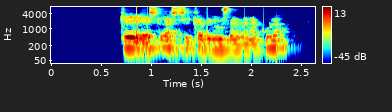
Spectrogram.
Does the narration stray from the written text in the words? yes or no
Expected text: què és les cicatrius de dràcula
no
